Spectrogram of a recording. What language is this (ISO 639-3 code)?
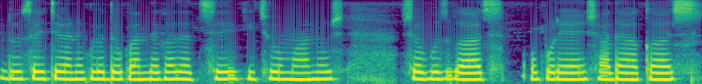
ben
